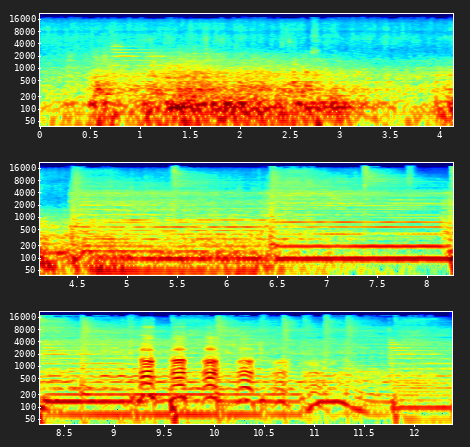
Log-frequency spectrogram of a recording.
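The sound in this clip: Rain and low rolling thunder open a song: a dense, steady hiss with deep rumble fills the first four seconds, then sustained music enters and carries on to the end.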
